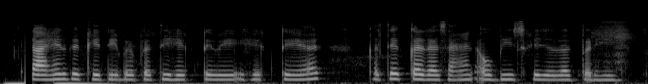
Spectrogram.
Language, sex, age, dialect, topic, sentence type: Chhattisgarhi, female, 51-55, Western/Budati/Khatahi, agriculture, question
